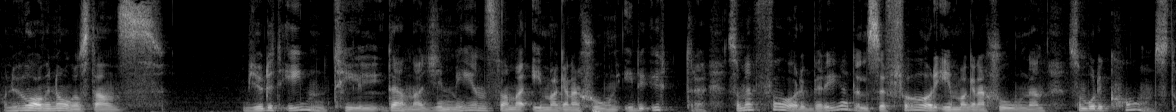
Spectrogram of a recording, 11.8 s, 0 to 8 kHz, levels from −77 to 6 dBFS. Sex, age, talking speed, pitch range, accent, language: male, 50-69, 110 wpm, 105-135 Hz, Swedish, English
